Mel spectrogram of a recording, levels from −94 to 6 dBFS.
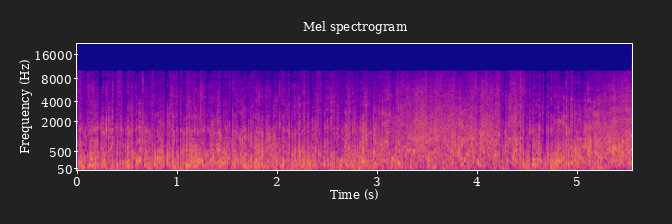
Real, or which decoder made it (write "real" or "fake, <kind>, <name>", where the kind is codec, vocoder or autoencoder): fake, codec, HILCodec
